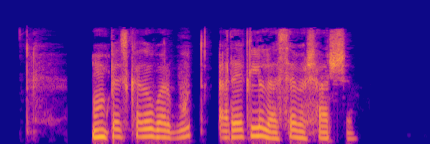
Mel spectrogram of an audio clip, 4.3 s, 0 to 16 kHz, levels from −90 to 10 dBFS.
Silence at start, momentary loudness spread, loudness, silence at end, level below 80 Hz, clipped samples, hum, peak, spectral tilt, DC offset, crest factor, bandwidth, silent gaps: 0.25 s; 16 LU; -14 LUFS; 0.75 s; -52 dBFS; under 0.1%; none; 0 dBFS; -4.5 dB/octave; under 0.1%; 16 dB; 7.8 kHz; 0.68-0.91 s, 2.12-2.17 s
